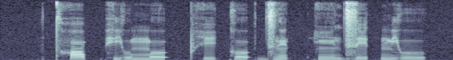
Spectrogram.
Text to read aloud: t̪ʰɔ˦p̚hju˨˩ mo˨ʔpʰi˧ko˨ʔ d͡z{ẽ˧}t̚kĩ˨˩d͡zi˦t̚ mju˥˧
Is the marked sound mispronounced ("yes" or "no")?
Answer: yes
